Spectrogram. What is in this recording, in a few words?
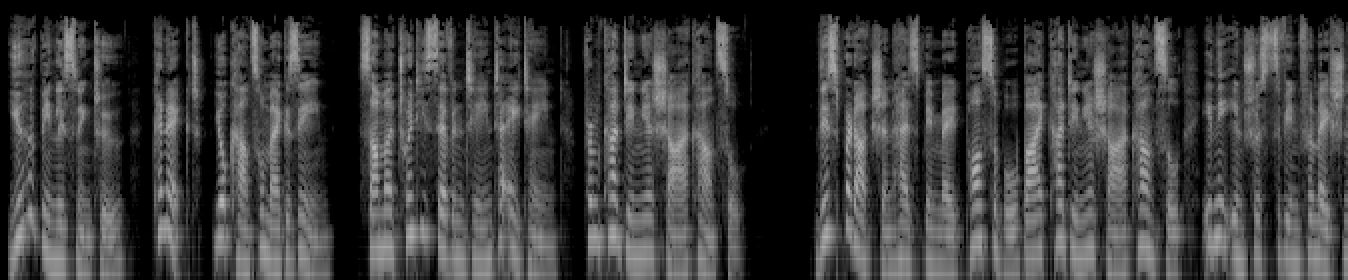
closing announcement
